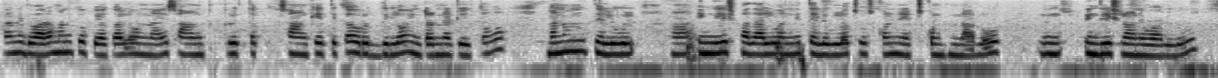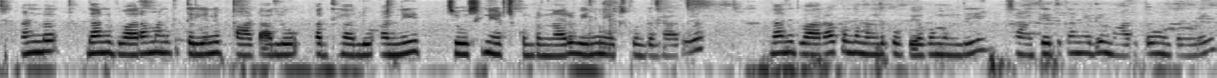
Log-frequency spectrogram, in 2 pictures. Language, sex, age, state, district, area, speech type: Telugu, female, 18-30, Andhra Pradesh, Kakinada, urban, spontaneous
